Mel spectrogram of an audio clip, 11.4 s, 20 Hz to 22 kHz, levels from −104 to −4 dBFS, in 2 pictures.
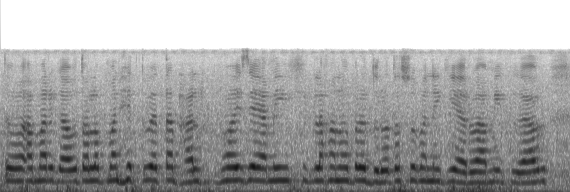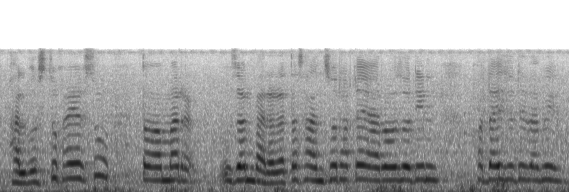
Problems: constant background noise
